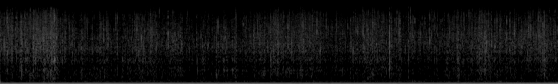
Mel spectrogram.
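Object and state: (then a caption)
Crumpled clear plastic film. A fist-sized ball of clear, thin plastic wrap is crumpled between both hands with the fingertips. It makes a steady, continuous crackling crinkle with a bright, hissy texture at an even, low level throughout.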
